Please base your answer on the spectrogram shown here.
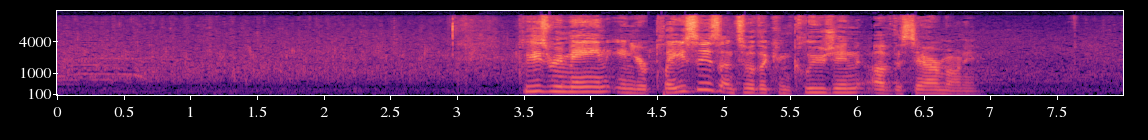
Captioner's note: cheers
